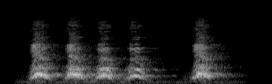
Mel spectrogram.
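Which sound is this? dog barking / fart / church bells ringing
dog barking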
